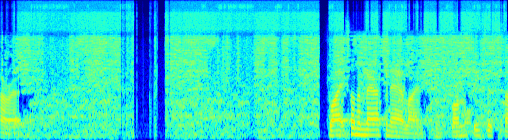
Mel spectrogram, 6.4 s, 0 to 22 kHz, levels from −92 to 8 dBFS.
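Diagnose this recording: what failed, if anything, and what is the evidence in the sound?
Call processing first: the speech dips at 0.0–0.25 s, by roughly 10 dB, then more gently, about 5 dB, at 4.32–4.53, 4.76–4.81 and 5.09–5.28 s. That pattern is likely speech suppressed in double talk, the echo canceller ducking the near talker while the far end speaks.

Analogue wiring next: an intermittent contact opens the line twice, with crackle at the edges. Between 1.51 and 2.23 s it drops out for about 0.39 s, and between 3.95 and 4.12 s for about 0.12 s, like a loose plug or cable briefly losing connection.

Back in call processing, a faint delayed copy of the speech surfaces at 5.84–5.88 s, about 10 dB under the speech and trailing it by 150 ms. That's likely echo leak: a far-end loudspeaker getting into the microphone, with the canceller letting a scrap through.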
